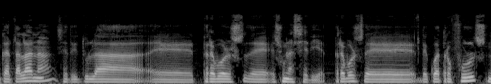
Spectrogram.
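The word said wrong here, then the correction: Trèbols de quatre fulles: no sé si lo he pronunciado bien en catalán. Trébols de Cuatro Fullas.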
